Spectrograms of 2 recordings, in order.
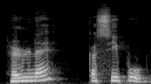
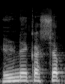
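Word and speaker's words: हिरण्यकशिपु: हिरण्य कशिपु, हिरण्य कश्यप नहीं होता है, ध्यान रखिए इस बात का। हिरण्य ही रण ये कशिपु ये होता है सही उच्चारण।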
